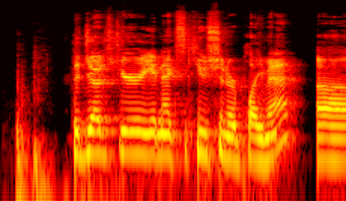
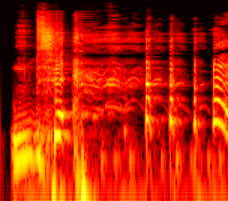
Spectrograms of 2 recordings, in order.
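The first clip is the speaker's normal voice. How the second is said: high laugh. Real, not acted. Laughs at own cat joke.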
